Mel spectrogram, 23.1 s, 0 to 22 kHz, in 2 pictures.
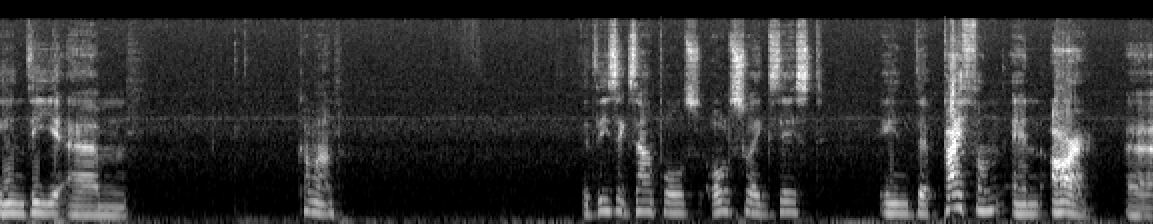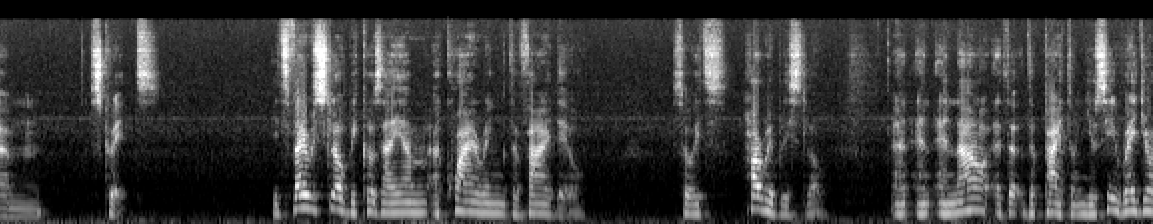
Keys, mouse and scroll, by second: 2.3 click, 20.4 click.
